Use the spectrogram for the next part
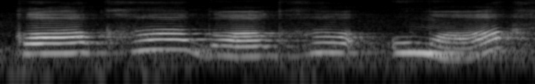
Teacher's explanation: ক, খ, গ, ঘ, উম যখন আমরা বলি শব্দের কম্পাঙ্কটা ধীরে ধীরে নিচের দিকে নামতে থাকে।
